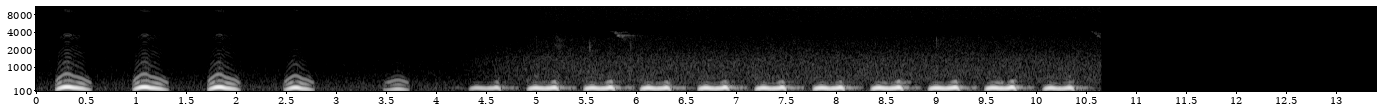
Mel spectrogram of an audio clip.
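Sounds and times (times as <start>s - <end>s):
faint hiss: 0.0s - 10.7s
Great Gray Owl hooting: 0.2s - 2.8s, 3.5s - 10.7s.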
